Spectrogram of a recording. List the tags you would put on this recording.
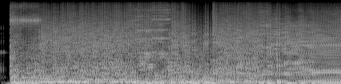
Music > Other
loop
noise

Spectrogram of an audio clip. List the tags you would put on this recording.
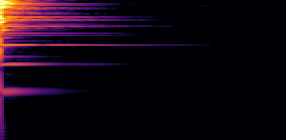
Sound effects > Objects / House appliances
percusive
recording

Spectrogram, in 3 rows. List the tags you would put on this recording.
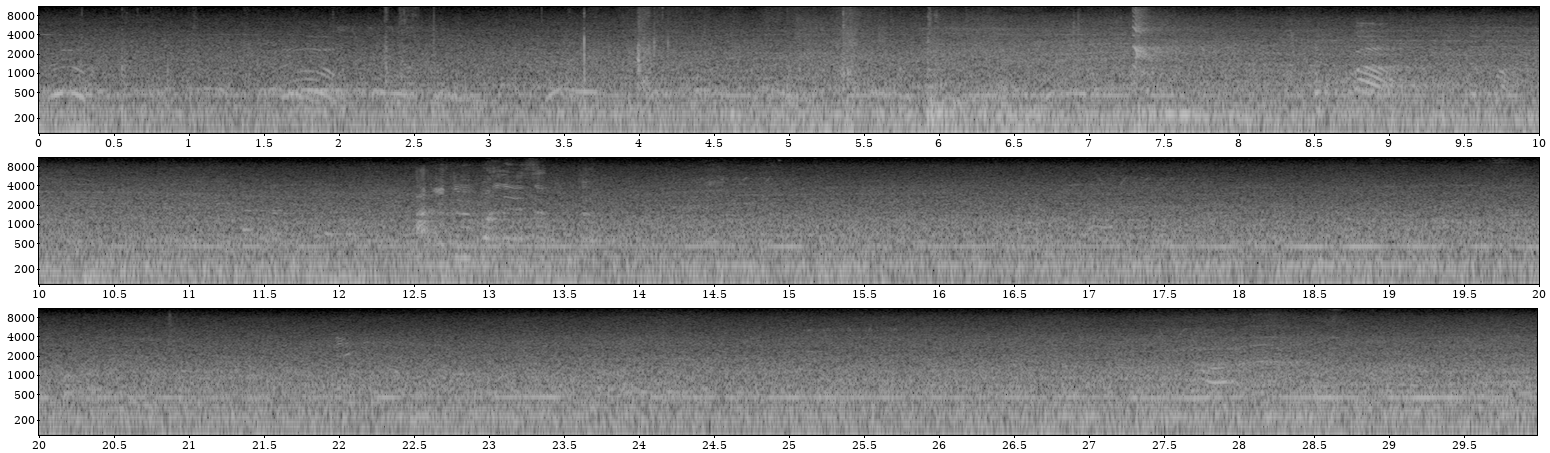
Soundscapes > Urban
Single-mic-mono
City
FR-AV2
2025
Occitanie
NT5
handheld
ambience
WS8
Early
Place-du-Vigan
hand-held
81000
Tarn
Early-morning
morning
Mono
Square
Outdoor
Albi
France
Wind-cover
Tascam
field-recording
Rode

